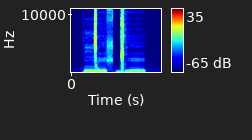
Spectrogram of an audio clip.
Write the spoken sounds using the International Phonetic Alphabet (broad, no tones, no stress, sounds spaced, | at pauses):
ŋ͡ǀ e ʃ ɡ͡ǁ e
